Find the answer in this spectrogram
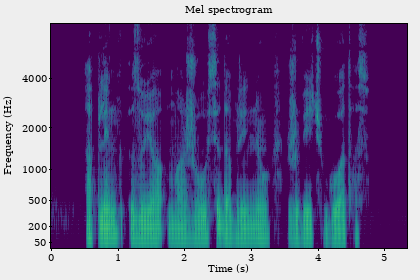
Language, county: Lithuanian, Klaipėda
